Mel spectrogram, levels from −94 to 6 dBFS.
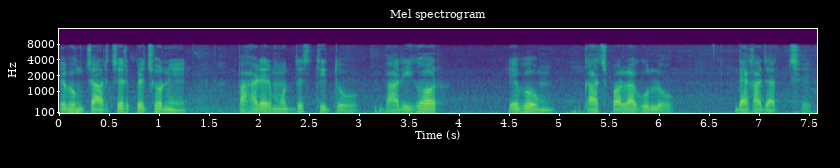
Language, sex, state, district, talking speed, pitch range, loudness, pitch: Bengali, male, West Bengal, Darjeeling, 105 wpm, 95-115 Hz, -18 LUFS, 105 Hz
